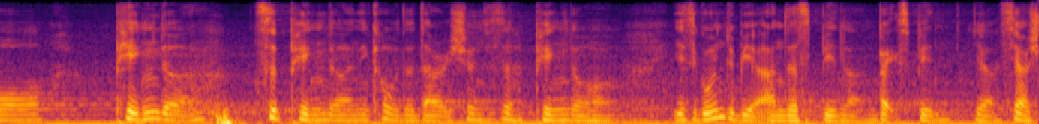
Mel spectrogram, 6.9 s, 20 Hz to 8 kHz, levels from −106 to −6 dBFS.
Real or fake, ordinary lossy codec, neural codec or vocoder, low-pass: real; none; none; 7.2 kHz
